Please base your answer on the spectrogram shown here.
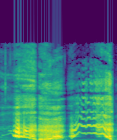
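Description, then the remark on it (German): A voice imitates a strangled, failed scream, like trying to scream for help in a nightmare with nothing coming out: two strained, breathy gasping bursts, each wavering in pitch with a hoarse, choked quality, separated by a short catch of breath. “Ich habe den Mund aufgemacht und wollte Hilfe schreien und es kam nichts raus.”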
